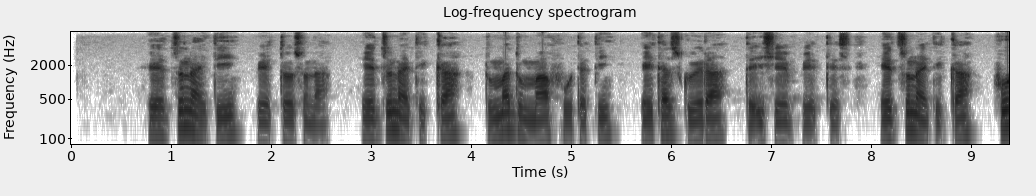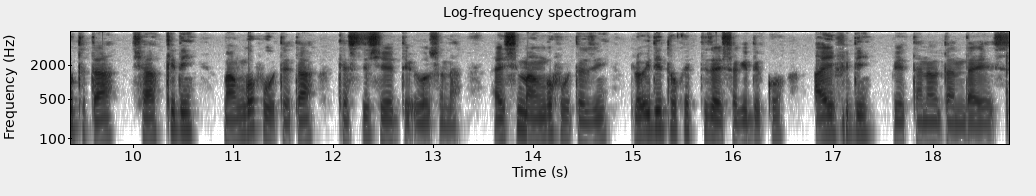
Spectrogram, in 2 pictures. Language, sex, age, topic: Gamo, male, 25-35, agriculture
